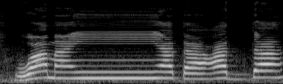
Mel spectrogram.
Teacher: عین کو پڑھیں گے، حمزہ کی آواز نہیں نکالیں گے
